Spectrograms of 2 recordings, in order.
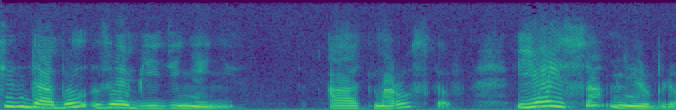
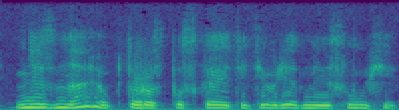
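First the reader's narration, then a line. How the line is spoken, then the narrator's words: Calm reply. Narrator (Russian): спокойно ответил ему босс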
